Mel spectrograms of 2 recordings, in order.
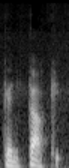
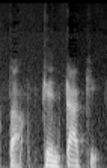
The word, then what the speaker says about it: Kentucky: Chicken, se escribe Kentucky, la U en inglés no es U, se pronuncia una A pequeña, la A cultural, Kentucky, Kentucky.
